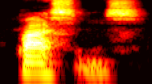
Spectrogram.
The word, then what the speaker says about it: posthumous: It's pronounced posthumous, right? Yeah, posthumous.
